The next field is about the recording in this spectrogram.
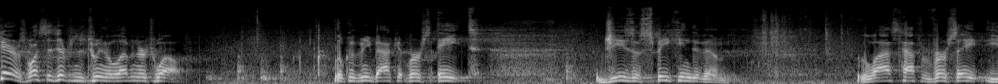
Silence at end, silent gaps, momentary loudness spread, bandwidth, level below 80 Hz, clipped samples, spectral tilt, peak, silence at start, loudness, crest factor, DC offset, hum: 0 s; none; 15 LU; 15 kHz; -46 dBFS; under 0.1%; -6.5 dB/octave; -2 dBFS; 0 s; -21 LUFS; 20 dB; under 0.1%; none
